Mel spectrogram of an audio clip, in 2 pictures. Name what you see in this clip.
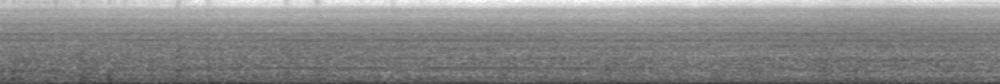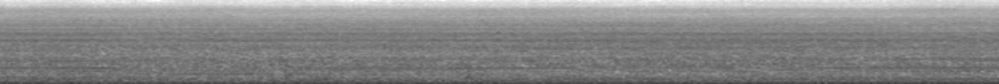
unidentified powered saw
